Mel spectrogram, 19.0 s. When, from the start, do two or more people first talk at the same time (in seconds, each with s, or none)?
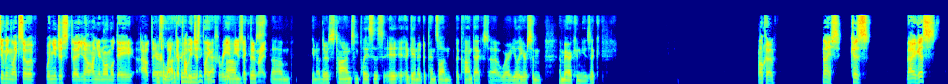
3.1 s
